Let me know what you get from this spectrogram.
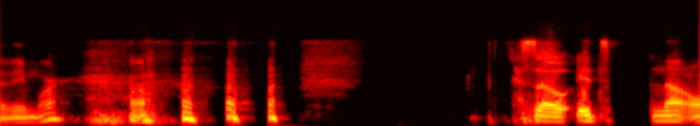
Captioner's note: laughs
